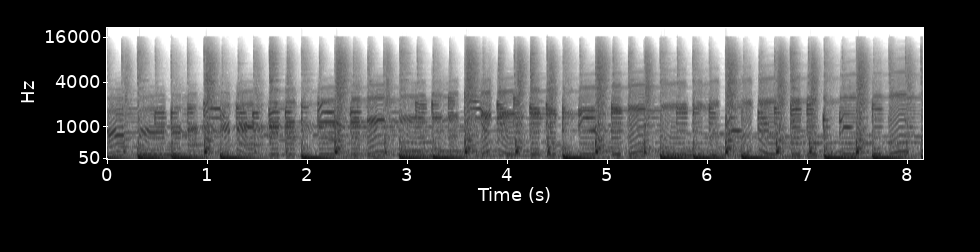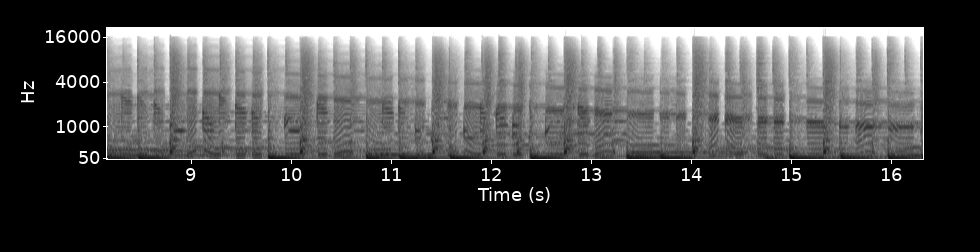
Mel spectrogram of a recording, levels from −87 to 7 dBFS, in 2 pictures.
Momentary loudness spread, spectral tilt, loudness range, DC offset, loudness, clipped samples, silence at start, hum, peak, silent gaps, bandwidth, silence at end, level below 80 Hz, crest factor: 3 LU; -5 dB/octave; 1 LU; under 0.1%; -12 LUFS; under 0.1%; 0 s; none; 0 dBFS; none; 15 kHz; 0 s; -12 dBFS; 10 dB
